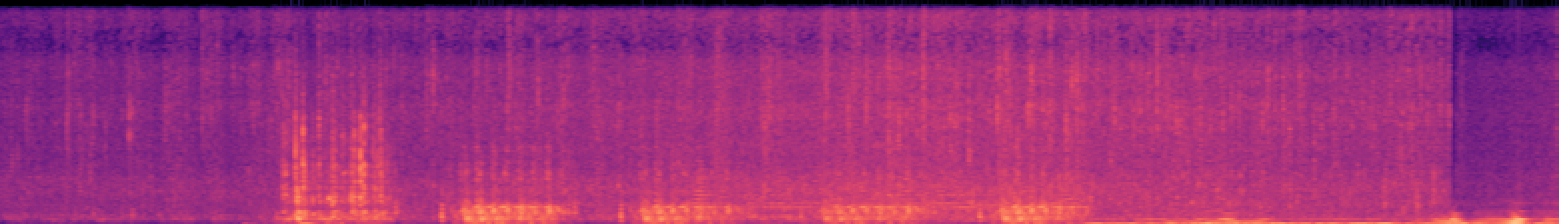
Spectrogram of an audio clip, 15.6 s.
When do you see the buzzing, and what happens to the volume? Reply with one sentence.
You can hear the buzzing from 6.8 to 15.5 s, getting louder.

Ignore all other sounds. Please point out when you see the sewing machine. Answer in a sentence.
The sewing machine can be heard from 2.8 to 11.0 s.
